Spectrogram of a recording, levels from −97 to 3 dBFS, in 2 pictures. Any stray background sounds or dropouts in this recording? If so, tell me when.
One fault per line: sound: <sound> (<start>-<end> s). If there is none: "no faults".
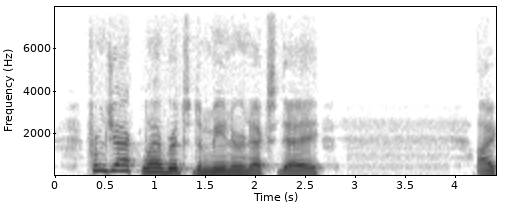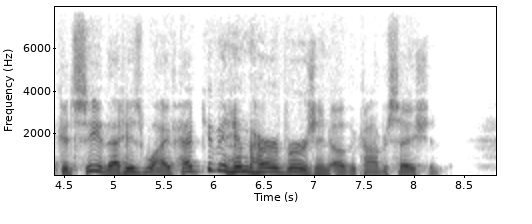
no faults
